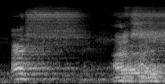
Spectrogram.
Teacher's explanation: bunyinya di tengah lidah bertemu dengan langit-langit atas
